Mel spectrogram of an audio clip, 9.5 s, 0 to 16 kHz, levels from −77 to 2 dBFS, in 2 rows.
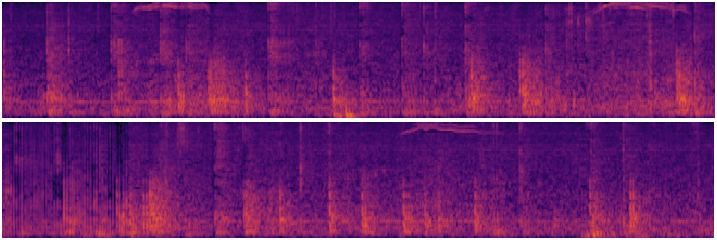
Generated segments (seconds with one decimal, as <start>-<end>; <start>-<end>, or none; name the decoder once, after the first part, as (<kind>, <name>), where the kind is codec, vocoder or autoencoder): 4.8-5.6 (vocoder, BigVGAN v2)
